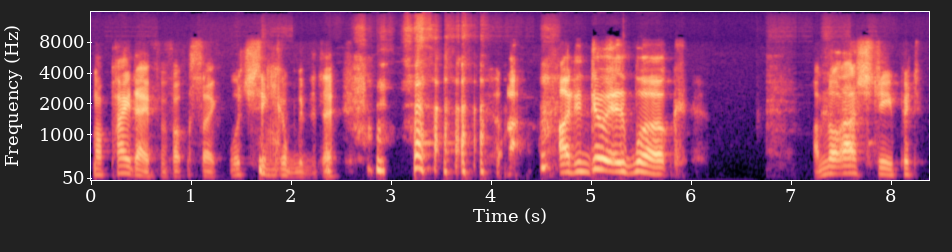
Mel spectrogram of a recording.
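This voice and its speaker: Tipsy man, blunt and lively. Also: a little high, unhurried, long pauses, no echo. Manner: blunt, swearing, joking. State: tipsy from drinking. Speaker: friend joining the stream chat. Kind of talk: casual chat.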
